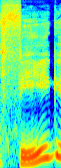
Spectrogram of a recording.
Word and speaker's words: Feig: Because because when they announced it, uh, Paul Feig is that how yep.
